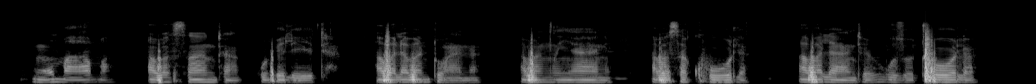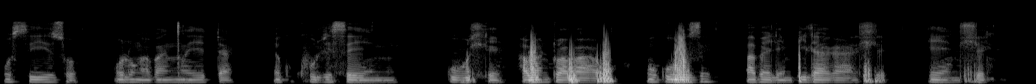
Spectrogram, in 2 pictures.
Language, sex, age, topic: North Ndebele, male, 25-35, health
